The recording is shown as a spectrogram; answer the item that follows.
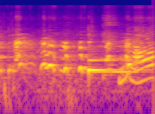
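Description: A performer's voice delivering Bhaona dialogue in short, high, sliding exclamations, with a steady held note coming in near the end.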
